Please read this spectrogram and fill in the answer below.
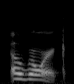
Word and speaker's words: O'Rourke: Orourke.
